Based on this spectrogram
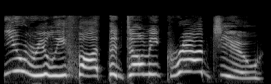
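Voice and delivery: put-on high loud gloating girl; mock her sister gleefully; teasing little sister. A narrator's reading. Voices Lindy teasing.

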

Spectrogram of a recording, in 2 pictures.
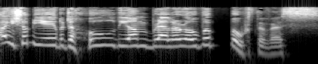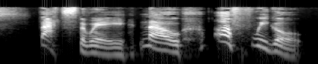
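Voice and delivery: a nervous little faun asking politely; timid polite faun. A narrator's reading. Faun politely questions the girl, high and fussy.

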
